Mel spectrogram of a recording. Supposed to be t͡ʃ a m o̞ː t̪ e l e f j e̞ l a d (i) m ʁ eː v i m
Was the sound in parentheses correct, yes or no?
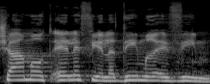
yes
